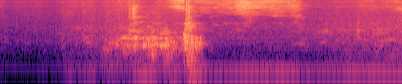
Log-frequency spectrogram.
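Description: Honda N-Van side doors being shut: a short rumble of the door moving, with two clunks of the latch about a second and a half in, then a faint hiss.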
